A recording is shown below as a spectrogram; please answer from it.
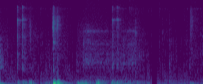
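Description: Near silence: room tone with a few faint computer mouse clicks, about a second in and again shortly after.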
